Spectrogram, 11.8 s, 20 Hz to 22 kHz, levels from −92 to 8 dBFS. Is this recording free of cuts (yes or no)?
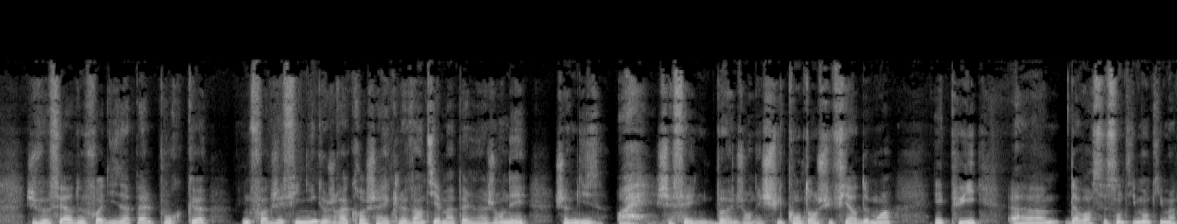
yes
